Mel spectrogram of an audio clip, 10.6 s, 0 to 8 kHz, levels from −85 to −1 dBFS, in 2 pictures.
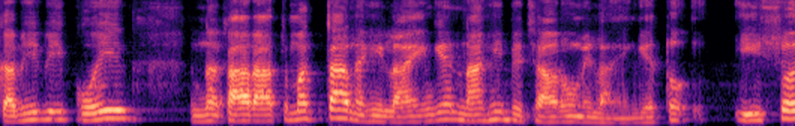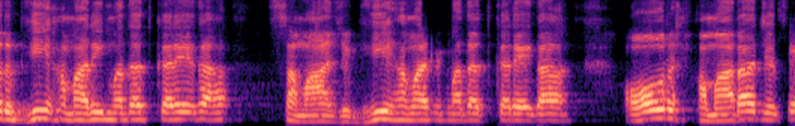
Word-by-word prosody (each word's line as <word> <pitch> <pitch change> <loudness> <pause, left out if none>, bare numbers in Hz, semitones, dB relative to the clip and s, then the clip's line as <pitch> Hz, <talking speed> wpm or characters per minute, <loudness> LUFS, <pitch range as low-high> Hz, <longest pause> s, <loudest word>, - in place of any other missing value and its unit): कभी 155 +7 0
भी 180 0 -5
कोई 175 +3 +1 0.5
नकारात्मकता 145 +8 +3
नहीं 135 -5 -5
लाएँगे, 125 +8 -2
ना 155 -5 0
ही 165 +5 -7
विचारों 125 -5 -2
में 120 -2 -5
लाएँगे। 100 +1 -9
तो 150 +7 -8
ई - - -21 0.4
ईश्वर 180 +5 +2
भी 190 +3 -1
हमारी 170 -1 +1
मदद 170 +1 0
करेगा, 175 0 +2 0.4
समाज 135 -3 -1
भी 175 +10 +2
हमारी 160 -1 0
मदद 155 +1 -1
करेगा 155 -1 +1 0.6
और 200 +2 +6 0.2
हमारा 150 +5 +4
जैसे 165 +2 -5
155 Hz, 145 wpm, -18 LUFS, 140-175 Hz, 0.6 s, और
